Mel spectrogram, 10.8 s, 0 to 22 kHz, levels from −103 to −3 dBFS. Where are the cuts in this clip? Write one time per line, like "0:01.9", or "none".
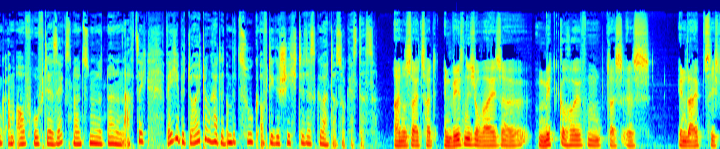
0:03.4
0:06.6
0:08.0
